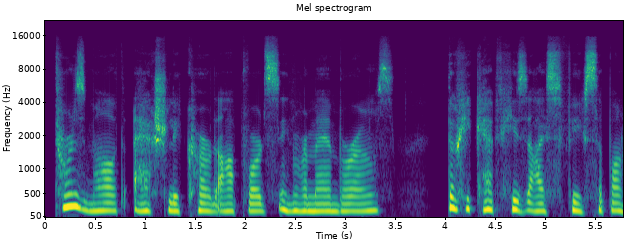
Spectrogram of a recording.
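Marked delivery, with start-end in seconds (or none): none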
